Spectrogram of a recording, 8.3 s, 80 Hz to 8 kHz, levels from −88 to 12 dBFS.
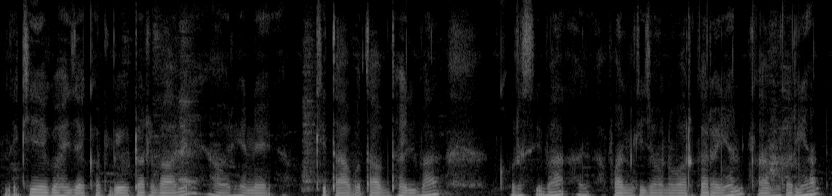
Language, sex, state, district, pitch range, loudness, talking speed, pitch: Bhojpuri, male, Uttar Pradesh, Gorakhpur, 110-135 Hz, -40 LUFS, 150 wpm, 115 Hz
